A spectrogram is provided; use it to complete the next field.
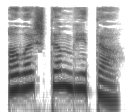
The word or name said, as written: ಅವಷ್ಟಂಭಿತ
